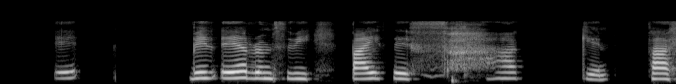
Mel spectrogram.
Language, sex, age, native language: Icelandic, male, 9, Icelandic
